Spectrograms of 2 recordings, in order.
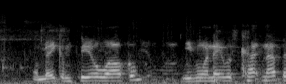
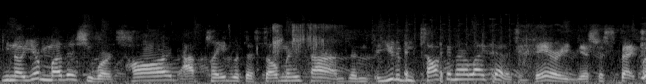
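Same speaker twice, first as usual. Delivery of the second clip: plain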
